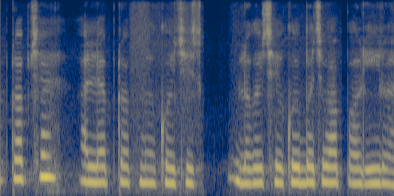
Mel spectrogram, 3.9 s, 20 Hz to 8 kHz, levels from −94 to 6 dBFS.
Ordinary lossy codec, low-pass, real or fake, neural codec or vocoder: none; none; real; none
